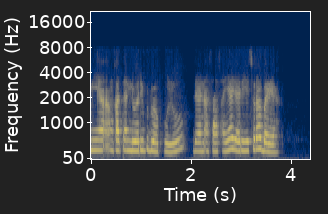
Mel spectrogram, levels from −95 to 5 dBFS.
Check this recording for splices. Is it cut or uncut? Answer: uncut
